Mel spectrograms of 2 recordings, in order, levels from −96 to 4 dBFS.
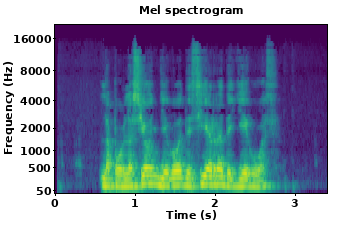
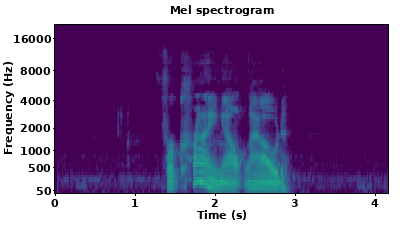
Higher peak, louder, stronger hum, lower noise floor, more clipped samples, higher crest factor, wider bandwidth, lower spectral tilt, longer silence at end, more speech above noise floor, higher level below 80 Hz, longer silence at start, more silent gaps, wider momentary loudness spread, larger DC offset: first, -2 dBFS vs -26 dBFS; first, -12 LUFS vs -44 LUFS; neither; second, -59 dBFS vs -85 dBFS; neither; second, 12 dB vs 20 dB; first, 14 kHz vs 12.5 kHz; about the same, -7.5 dB/octave vs -7 dB/octave; second, 0.7 s vs 1.25 s; first, 47 dB vs 42 dB; first, -50 dBFS vs -80 dBFS; second, 0.6 s vs 1.35 s; neither; first, 10 LU vs 7 LU; neither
